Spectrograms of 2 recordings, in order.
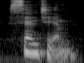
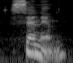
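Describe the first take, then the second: First: SENT HIM said as "sen-tim"; blended SENT HIM. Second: SENT HIM said as "senim"; T deleted. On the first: Teacher links the words for learners, SENT HIM as "sen-tim". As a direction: move the T onto "im", no H in SENT HIM. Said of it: "the T from "sent" moves to the I". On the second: Teacher shows the faster form, SENT HIM as "senim". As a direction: drop both T and H in SENT HIM. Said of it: "the T will be deleted". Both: Shown as a demonstration.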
